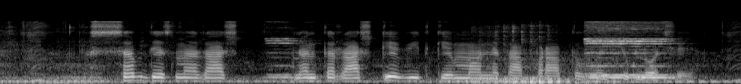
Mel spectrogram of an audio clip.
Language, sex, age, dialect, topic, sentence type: Maithili, male, 46-50, Angika, banking, statement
